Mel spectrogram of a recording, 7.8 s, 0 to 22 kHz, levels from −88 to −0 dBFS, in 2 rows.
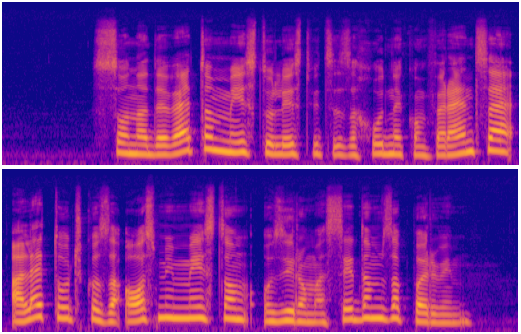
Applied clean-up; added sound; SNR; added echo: none; none; none; none.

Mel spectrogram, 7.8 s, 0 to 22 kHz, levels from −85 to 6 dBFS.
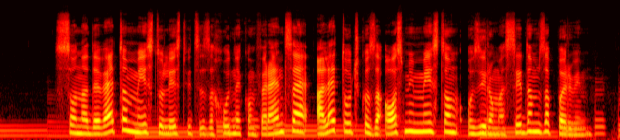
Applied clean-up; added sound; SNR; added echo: none; Guitar; 17 dB; none.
